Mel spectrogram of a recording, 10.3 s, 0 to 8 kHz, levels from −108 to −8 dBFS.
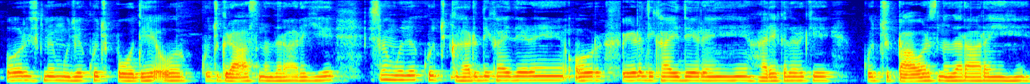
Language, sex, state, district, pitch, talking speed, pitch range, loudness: Hindi, male, Maharashtra, Sindhudurg, 135 Hz, 210 wpm, 130-140 Hz, -32 LUFS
